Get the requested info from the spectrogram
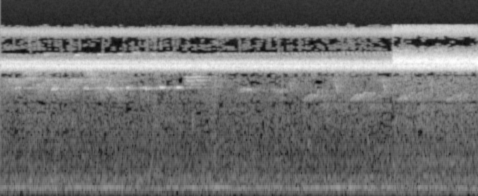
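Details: A steady shrill cicada chorus by the Licking River at Morning View, recorded between dusk and dawn, grows slightly louder in the last second beneath a faint low hum.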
